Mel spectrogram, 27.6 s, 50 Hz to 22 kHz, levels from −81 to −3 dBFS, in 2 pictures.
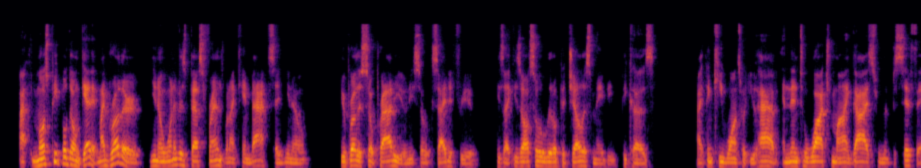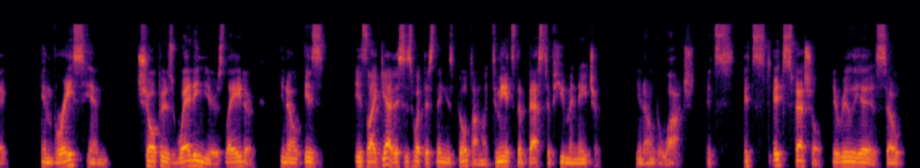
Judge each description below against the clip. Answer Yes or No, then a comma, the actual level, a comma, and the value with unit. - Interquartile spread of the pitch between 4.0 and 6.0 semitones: No, average, 2.9 semitones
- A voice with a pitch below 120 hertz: Yes, low, 100 Hz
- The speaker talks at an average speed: No, fast, 225 wpm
